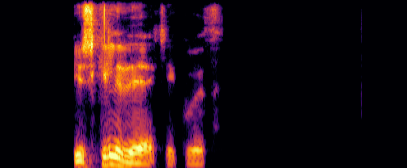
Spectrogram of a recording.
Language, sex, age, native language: Icelandic, male, 50-59, Icelandic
